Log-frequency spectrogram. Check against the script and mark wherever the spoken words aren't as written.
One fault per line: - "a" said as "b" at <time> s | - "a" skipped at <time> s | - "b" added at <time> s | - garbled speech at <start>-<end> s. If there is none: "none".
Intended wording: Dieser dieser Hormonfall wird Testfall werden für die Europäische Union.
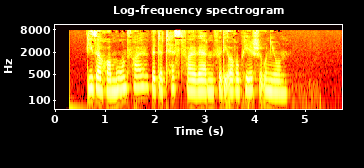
- "dieser" skipped at 1.0 s
- "der" added at 2.1 s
